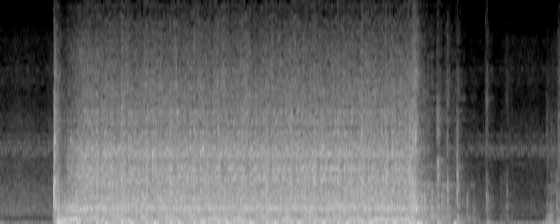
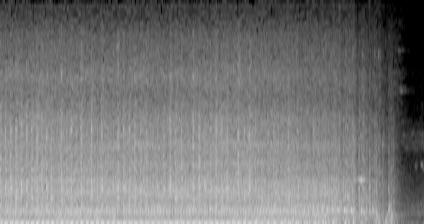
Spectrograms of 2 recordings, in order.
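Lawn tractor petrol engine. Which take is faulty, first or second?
first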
